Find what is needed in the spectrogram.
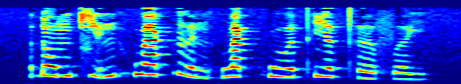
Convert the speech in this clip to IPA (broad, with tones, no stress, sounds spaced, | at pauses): ɗ ɔ˧ m t͡ɕ ɨ̰˧˥ n h w a˦˥ k̚ ɣ ə̤˨˩ n k w a˦˥ k̚ h w u˨˦ ə̯ t̪ʰ i˧ ə̯ t̪ʰ ə̤ː˨˩ f ə̤˨˩ j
